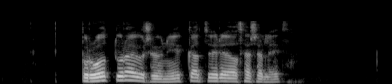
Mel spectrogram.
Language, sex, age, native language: Icelandic, male, 40-49, Icelandic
